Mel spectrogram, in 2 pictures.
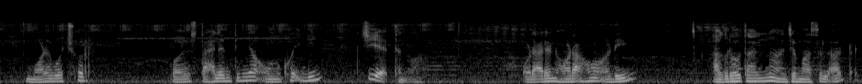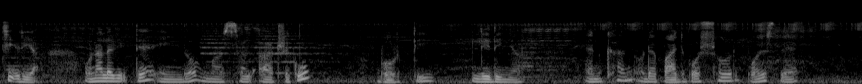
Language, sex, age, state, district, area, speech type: Santali, male, 18-30, West Bengal, Uttar Dinajpur, rural, spontaneous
